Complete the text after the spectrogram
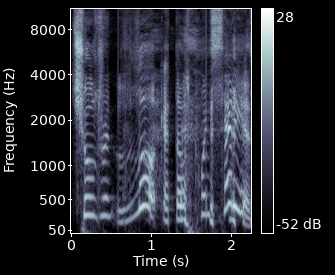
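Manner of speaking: very high-pitched, gushing motherly voice. Retelling a family trip and quoting the mother to the children, imitating mother's voice. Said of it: "I'll do an impression of my mother".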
